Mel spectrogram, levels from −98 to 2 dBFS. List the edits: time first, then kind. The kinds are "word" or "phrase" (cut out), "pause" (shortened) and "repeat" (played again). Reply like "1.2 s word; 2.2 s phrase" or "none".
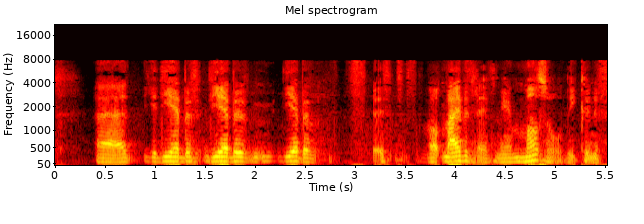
3.6 s pause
